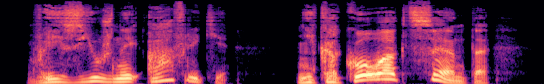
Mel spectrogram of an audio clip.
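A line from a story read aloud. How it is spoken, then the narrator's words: Exclaiming. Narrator (Russian): воскликнула Мариама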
